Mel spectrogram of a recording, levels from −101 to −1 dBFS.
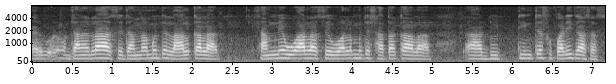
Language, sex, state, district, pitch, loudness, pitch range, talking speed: Bengali, female, Assam, Hailakandi, 195 Hz, -16 LUFS, 185-205 Hz, 175 wpm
